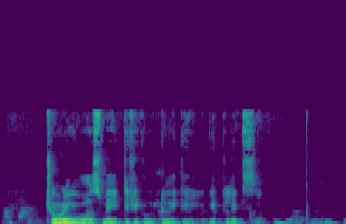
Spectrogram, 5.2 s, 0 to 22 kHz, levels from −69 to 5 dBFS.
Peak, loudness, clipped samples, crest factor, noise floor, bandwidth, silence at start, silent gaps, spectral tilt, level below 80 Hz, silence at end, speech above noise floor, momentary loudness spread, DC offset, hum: 0 dBFS; -20 LUFS; under 0.1%; 22 dB; -45 dBFS; 12 kHz; 0.1 s; none; -5 dB/octave; -40 dBFS; 0 s; 24 dB; 25 LU; under 0.1%; none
